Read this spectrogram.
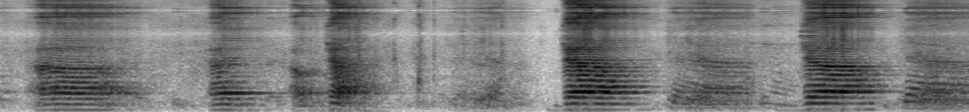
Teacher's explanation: Kita nak sebut huruf jin tu suara kita tertahan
